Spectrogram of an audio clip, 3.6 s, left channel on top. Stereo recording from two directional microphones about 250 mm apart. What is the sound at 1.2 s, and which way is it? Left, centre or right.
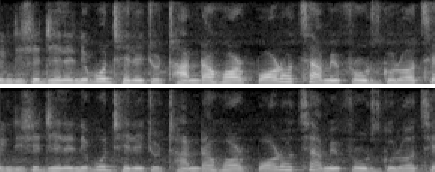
Speech, centre.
